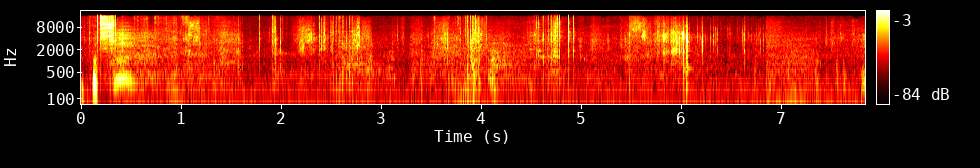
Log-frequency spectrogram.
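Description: Short, irregular bursts of crunching and scraping handling noise, spaced about a second apart, as hardware is worked by hand.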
